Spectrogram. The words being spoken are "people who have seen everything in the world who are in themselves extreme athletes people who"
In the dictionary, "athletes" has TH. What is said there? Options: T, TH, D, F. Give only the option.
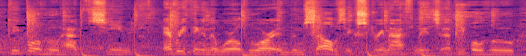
TH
